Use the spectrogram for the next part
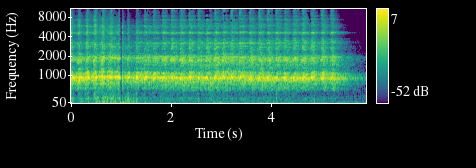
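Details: Lemur giving a loud, harsh, pulsing call near one pitch with rich overtones, held steadily for about five seconds before fading out at the end.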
